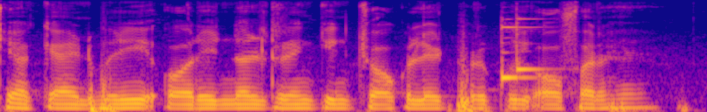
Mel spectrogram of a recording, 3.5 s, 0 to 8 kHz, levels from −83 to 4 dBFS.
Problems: background sounds at intervals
